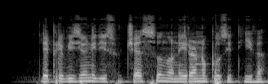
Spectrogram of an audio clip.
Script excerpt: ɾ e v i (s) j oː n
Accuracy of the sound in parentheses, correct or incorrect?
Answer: incorrect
